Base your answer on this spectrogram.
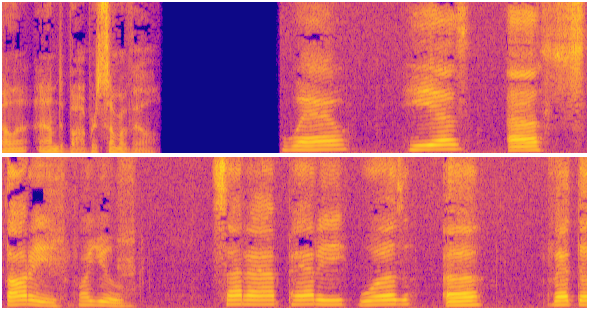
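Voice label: vietnam, International Dialects of English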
